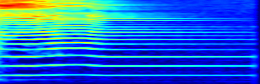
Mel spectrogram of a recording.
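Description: A single guitar note on the E string is bent up a half step and then released, ringing out clearly and decaying smoothly over about a second, with no other sounds.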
